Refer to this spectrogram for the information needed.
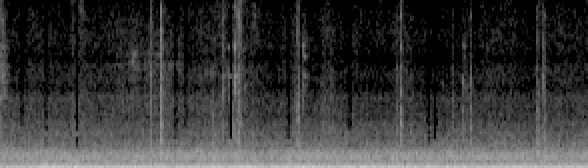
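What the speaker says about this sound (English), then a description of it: "driving a little bit slower" A car driving slowly with its engine warmed up and the thermostat opening, heard from inside as a steady low rumble of engine and road noise throughout, with no talking.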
